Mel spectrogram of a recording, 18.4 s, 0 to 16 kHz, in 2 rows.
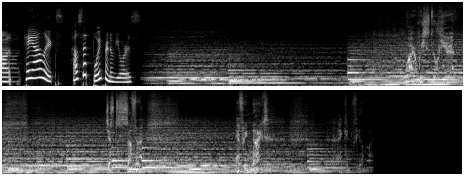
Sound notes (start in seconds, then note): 2.8 dramatic music; 9.6 intense breath in; 14.8 another intense breath in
